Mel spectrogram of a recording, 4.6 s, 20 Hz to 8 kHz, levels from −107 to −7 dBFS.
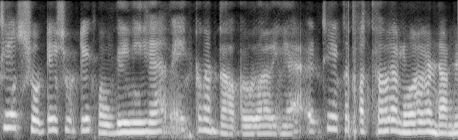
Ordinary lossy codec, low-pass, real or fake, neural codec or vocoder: none; none; fake; codec, 16 kHz, 1 kbps, FreqCodec, smaller model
